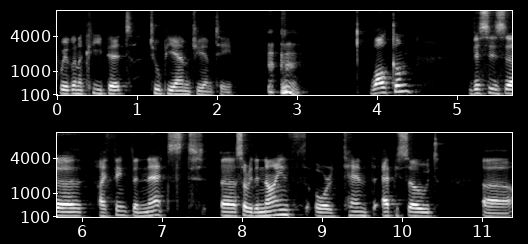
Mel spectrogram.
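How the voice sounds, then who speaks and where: A man who is a native Italian speaker, hosting a casual live-stream lesson, talking in a chatty, halting way with many fillers. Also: on the high side.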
